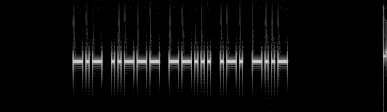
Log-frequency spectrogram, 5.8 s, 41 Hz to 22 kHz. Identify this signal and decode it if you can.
Morse code, heard as a keyed tone, about 25 wpm, 700 Hz. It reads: K27RX
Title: Code Groups - 5 Letter:Numbers - 25wpm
